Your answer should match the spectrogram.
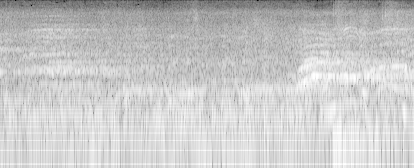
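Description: High-pitched shouts and calls from girls playing and watching a futsal game in a large gymnasium, over a steady din of voices, getting louder about three seconds in.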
